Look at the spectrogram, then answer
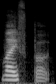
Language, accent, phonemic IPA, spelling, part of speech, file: English, US, /ˈlaɪfˌboʊt/, lifeboat, noun / verb, En-us-lifeboat.ogg
- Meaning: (noun) A boat especially designed for saving the lives of shipwrecked people or people in distress at sea (either launched from the shore with a crew, or else carried on board a larger ship)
